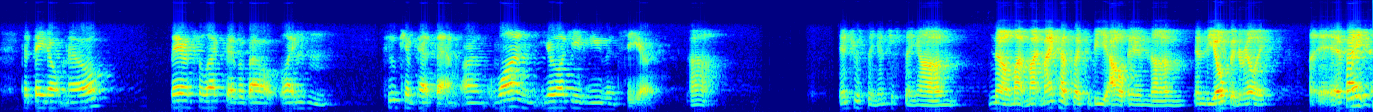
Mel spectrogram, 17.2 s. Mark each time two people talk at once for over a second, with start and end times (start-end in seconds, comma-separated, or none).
none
